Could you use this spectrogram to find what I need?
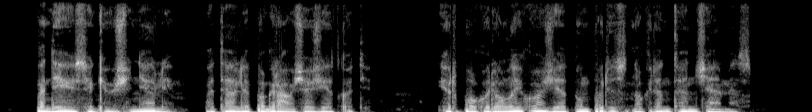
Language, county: Lithuanian, Alytus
